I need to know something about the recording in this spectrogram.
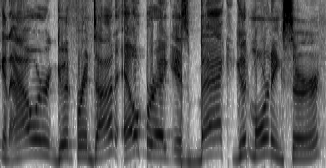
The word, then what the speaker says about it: Elbreg: who's your ecig and our good friend Don el Bragg is back good morning sir morning I'm always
